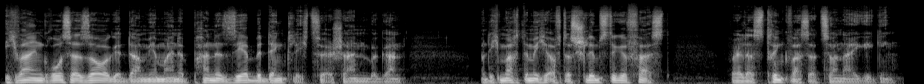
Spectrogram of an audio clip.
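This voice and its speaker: A man playing a stranded pilot who narrates a radio play in a measured, reflective way. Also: very deep voice, dry recording, studio quality. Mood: reflective, worried.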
